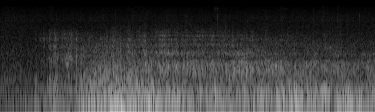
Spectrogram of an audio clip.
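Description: A deep, rolling rumble of thunder rises after a quiet start and lingers loudly for several seconds, a sound effect meant to crack just above the top of a well.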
